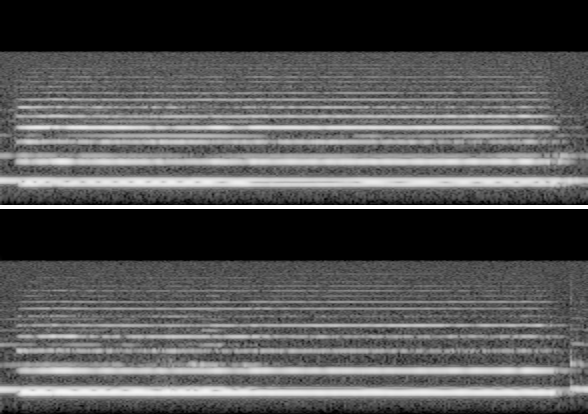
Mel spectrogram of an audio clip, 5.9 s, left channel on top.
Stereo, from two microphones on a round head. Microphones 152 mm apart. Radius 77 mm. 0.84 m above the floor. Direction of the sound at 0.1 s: 80° left.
